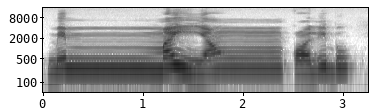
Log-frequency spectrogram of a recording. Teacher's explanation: ممن ينقلب اب دیکھیں کہاں کرنا ہے آپ نے گنہ، میم مشدد پہ کرنا ہے اور آگے اخفاء پہ، یہاں پہ اخفاء کرنا ہے نون ساکن پر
